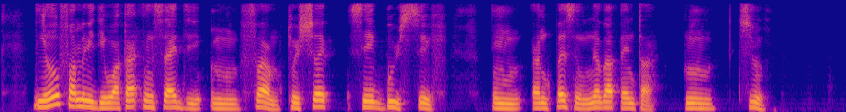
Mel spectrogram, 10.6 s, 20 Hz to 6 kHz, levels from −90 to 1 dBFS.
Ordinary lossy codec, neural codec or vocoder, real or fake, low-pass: none; codec, 16 kHz, 1 kbps, FunCodec, trained on Chinese and English, 50 frames a second; fake; 5.4 kHz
